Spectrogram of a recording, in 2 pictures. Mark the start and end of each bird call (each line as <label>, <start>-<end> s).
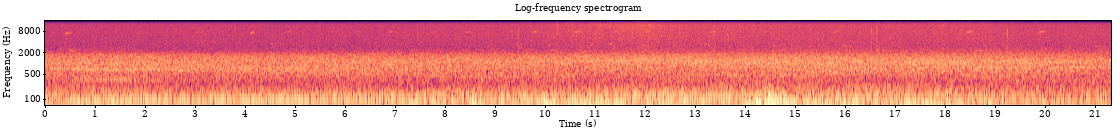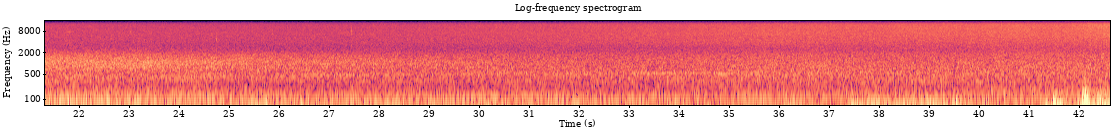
American Robin (Turdus migratorius), 0.0-0.9 s
unidentified bird, 0.0-4.5 s
unidentified bird, 8.1-20.3 s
